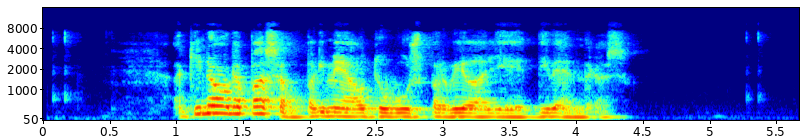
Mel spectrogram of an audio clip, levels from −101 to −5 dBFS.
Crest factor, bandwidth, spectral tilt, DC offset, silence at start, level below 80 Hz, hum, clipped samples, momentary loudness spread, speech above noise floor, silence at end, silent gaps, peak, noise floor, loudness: 18 dB; 7.6 kHz; -8 dB/octave; under 0.1%; 1 s; -64 dBFS; none; under 0.1%; 12 LU; 58 dB; 1.3 s; none; -8 dBFS; -82 dBFS; -25 LUFS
